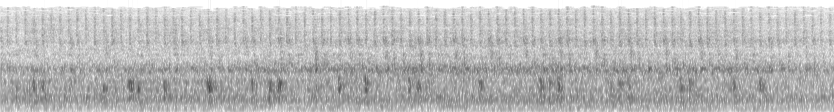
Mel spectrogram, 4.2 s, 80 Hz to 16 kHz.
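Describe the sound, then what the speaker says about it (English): A Vauxhall Corsa 1.2 A12XER engine idles steadily with a light, rhythmic juddering from the water pump at the top of the auxiliary belt area, a continuous mechanical tick-knock heard up close. "like a little juddering noise, which is coming from the auxiliary belt area, and actually it's coming from the top, and the top is the water pump"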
